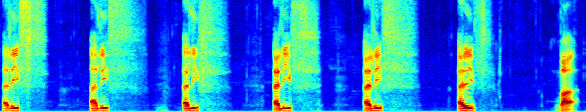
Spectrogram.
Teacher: উপরে দাঁত এবং নিচের ঠোঁটের পেট থেকে আলিফের উচ্চারণ হয় এবং আলিফ উচ্চারণের সময় বাতাস জারি থাকবে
